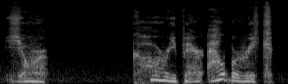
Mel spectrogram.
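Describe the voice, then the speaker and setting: An actor playing a brooding young male traveler who mutters his thoughts aloud slowly, as if pondering. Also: mid-range voice, a bit bright. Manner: slow, pondering, muttering to himself.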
